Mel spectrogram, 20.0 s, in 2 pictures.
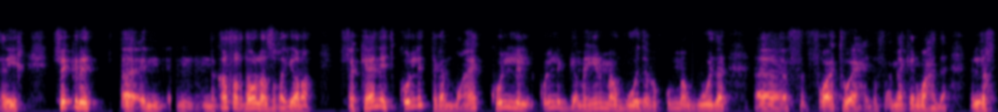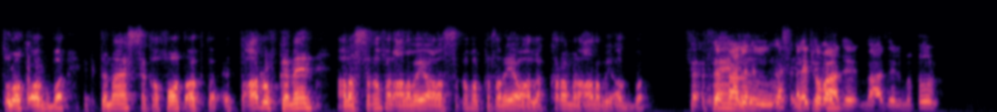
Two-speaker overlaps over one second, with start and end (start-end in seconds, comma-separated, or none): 17.0-18.6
